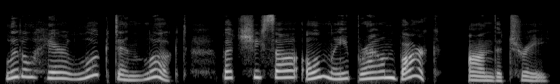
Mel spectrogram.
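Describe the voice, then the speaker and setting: A woman reading a children's picture book aloud, slow and expressive. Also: high voice, no room sound, studio quality. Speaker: reader.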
